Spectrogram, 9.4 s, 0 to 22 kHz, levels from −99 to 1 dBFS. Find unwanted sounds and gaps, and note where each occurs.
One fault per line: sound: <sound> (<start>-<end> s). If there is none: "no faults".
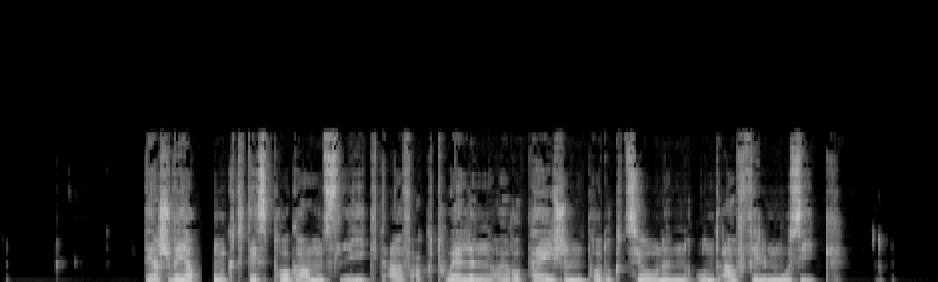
sound: dropout (2.0-2.1 s)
